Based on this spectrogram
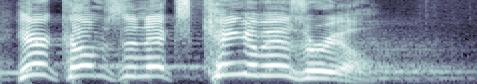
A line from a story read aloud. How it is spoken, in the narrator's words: These people yelling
